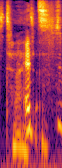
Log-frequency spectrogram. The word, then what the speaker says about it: tinnitus: Yes, tinnitus.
